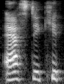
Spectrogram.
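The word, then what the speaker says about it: Osteichthyes: to the next class which is pronounced asti kit these okay um and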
